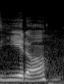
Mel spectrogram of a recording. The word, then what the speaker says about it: gyro: Is it gyro a hero? It's yo. Yo. Yeah, that's the correct pronunciation.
